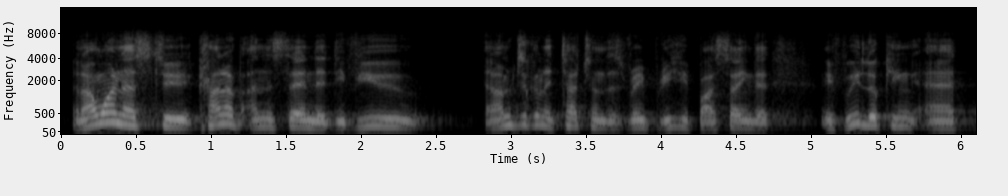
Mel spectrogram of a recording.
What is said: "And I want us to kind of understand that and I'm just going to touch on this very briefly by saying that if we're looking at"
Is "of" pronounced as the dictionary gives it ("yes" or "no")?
yes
